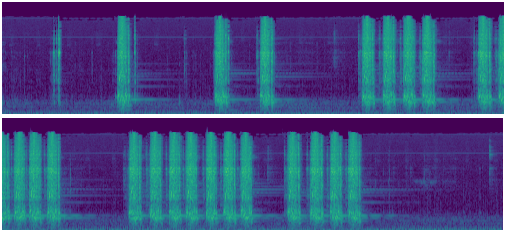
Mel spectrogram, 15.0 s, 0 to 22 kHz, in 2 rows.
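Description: Airsoft G36 rifle firing: three separate shots early on, then four quick strings of about five to eight shots each, fired at roughly four shots a second.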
